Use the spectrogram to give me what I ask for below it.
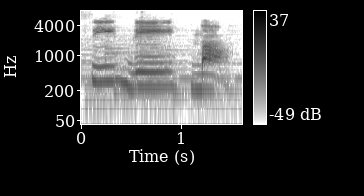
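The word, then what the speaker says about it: cinéma: The first one is cinema, right? So you're pronouncing the A where the E with an accent aigu is coming, right?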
